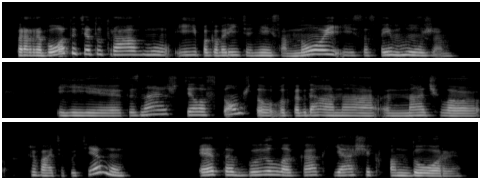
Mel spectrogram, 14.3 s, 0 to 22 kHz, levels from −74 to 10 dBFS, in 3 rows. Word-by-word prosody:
проработать 215 Hz, -, +4 dB
эту 290 Hz, -1 st, +1 dB
травму 255 Hz, -2 st, 0 dB
и 230 Hz, +2 st, -5 dB
поговорить 210 Hz, +1 st, 0 dB
о 200 Hz, -, -4 dB
ней 200 Hz, 0 st, +2 dB
со 200 Hz, -, -10 dB
мной 270 Hz, +12 st, +5 dB
и 210 Hz, -5 st, -8 dB
со 205 Hz, 0 st, -10 dB
своим 220 Hz, +3 st, +1 dB
мужем. 205 Hz, -6 st, 0 dB, 0.8 s
И 195 Hz, -1 st, -2 dB
ты 205 Hz, -, -5 dB
знаешь, 280 Hz, +8 st, -5 dB
дело 235 Hz, 0 st, +2 dB
в 230 Hz, 0 st, -19 dB
том, 330 Hz, +4 st, -1 dB
что 345 Hz, -, -3 dB
вот 200 Hz, +1 st, -6 dB
когда 205 Hz, +1 st, -1 dB
она, 195 Hz, -1 st, -2 dB
э, -, -, -8 dB
начала 185 Hz, -1 st, -2 dB, 0.2 s
открывать 195 Hz, -4 st, -3 dB
эту 185 Hz, +1 st, -10 dB
тему, 225 Hz, -, +1 dB, 0.7 s
это 240 Hz, +1 st, +4 dB
было 225 Hz, +1 st, +1 dB
как 225 Hz, +3 st, -3 dB
ящик 220 Hz, +2 st, -3 dB
Пандоры. 185 Hz, -4 st, +2 dB
210 Hz, 140 wpm, -23 LUFS, 195-235 Hz, 0.8 s, мной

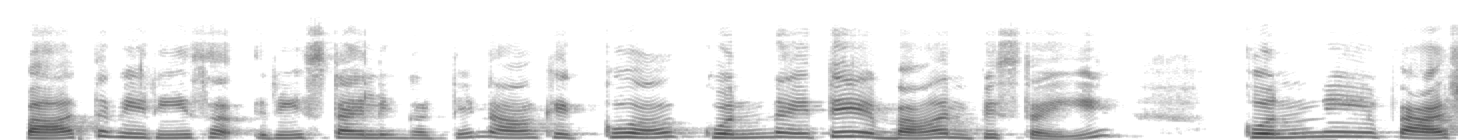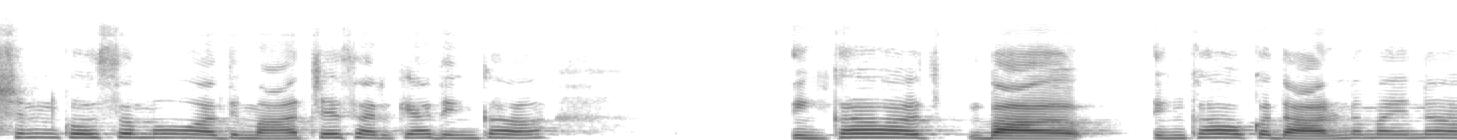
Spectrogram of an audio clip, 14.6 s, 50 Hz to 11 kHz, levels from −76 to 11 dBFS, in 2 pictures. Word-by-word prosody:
పాతవి 285 Hz, -, +3 dB
రీస 265 Hz, +2 st, -4 dB, 0.4 s
రీస్టైలింగ్ 255 Hz, 0 st, -1 dB
అంటే 230 Hz, +5 st, -11 dB, 0.2 s
నాకు 270 Hz, 0 st, -1 dB
ఎక్కువ 300 Hz, +4 st, -1 dB, 0.4 s
కొన్నైతే 300 Hz, +4 st, +1 dB, 0.3 s
బా 235 Hz, -2 st, +5 dB
అనిపిస్తాయి. 245 Hz, -7 st, -5 dB, 0.9 s
కొన్ని 305 Hz, +5 st, +3 dB, 0.2 s
ఫ్యాషన్ 280 Hz, +3 st, +3 dB
కోసము 285 Hz, 0 st, -1 dB, 0.2 s
అది 245 Hz, +1 st, -5 dB
మార్చేసరికి 255 Hz, +4 st, -3 dB
అది 255 Hz, -2 st, -6 dB
ఇంకా 270 Hz, +4 st, -3 dB, 1.5 s
ఇంకా 235 Hz, +6 st, 0 dB, 0.7 s
బా 220 Hz, -2 st, +9 dB, 0.8 s
ఇంకా 235 Hz, +5 st, -4 dB, 0.2 s
ఒక 275 Hz, -, -5 dB
దారుణమైన 260 Hz, +6 st, 0 dB
265 Hz, 85 wpm, -22 LUFS, 240-290 Hz, 1.5 s, బా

